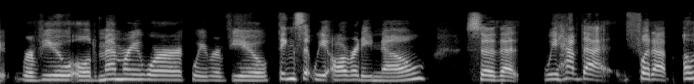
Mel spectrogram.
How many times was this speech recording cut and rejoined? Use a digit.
1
